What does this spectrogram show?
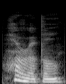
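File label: "horrible", British English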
